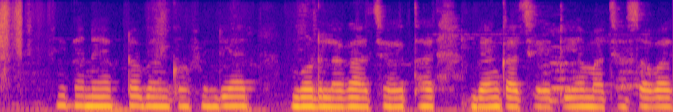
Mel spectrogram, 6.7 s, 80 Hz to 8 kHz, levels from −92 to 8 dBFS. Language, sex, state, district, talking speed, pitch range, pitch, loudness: Bengali, female, West Bengal, Dakshin Dinajpur, 135 wpm, 185-195 Hz, 190 Hz, -16 LUFS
